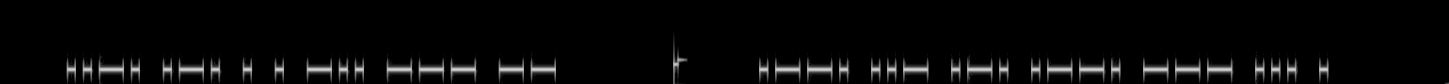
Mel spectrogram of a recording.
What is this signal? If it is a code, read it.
Morse code, heard as a keyed tone, about 15 wpm, 700 Hz. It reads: FREEDOM PURPOSE
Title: Sentences from Top 800 Words - New Word Drill - 15wpm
